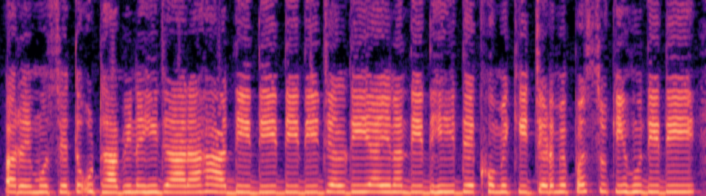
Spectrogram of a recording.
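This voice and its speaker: A woman's voice: high voice, level tone, a little slow, fairly bright tone, soft background music. Woman voicing a worried pregnant village aunt. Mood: distressed. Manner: anxious, pleading. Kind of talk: doll story role-play.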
